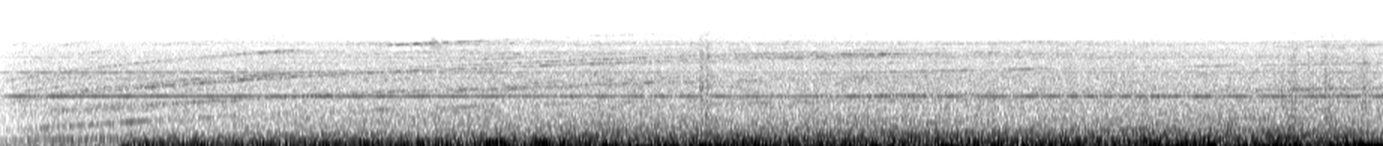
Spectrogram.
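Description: Helicopter turbine engine starting up, heard from inside the cockpit: a whine climbs steadily in pitch as the turbine spools up, and a heavy low rumble sets in about a second in and stays.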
